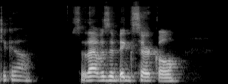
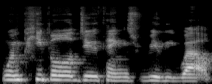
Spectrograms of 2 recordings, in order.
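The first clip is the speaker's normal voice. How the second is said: ordinary talk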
